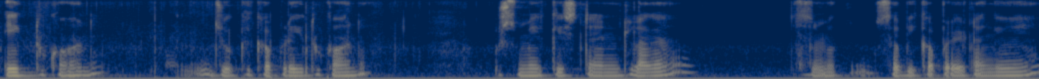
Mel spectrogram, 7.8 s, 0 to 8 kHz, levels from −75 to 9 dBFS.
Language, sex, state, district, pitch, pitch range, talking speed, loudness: Hindi, male, Jharkhand, Jamtara, 135 Hz, 130-150 Hz, 155 wpm, -29 LUFS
